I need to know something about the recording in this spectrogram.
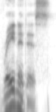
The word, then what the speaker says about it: Reynatis: their newest title uh rainis uh and and I think that's how it's pronounced u i just based it off of the Japanese pronunciation oh could you say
